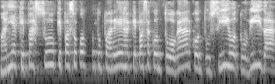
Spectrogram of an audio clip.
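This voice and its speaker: With noticeable background noise behind her, a woman speaks at a fairly slow pace in a high voice with fairly even intonation. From Venezuela. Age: 70s. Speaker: motivational speaker and author. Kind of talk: radio interview. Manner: hesitant with fillers.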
